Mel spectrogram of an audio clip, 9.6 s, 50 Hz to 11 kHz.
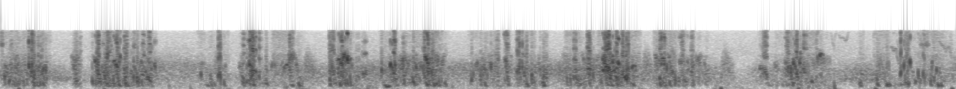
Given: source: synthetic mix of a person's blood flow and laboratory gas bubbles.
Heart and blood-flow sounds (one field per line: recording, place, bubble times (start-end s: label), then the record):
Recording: Doppler ultrasound of blood flow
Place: subclavian vein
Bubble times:
0.00-0.52 s: bubbles
0.70-0.82 s: bubbles
0.89-1.59 s: bubbles
1.97-2.29 s: bubbles
2.38-3.06 s: bubbles
3.29-3.69 s: bubbles
3.79-4.51 s: bubbles
4.67-5.50 s: bubbles
5.63-6.42 s: bubbles
6.54-7.10 s: bubbles
7.56-8.32 s: bubbles
8.57-8.63 s: bubbles
8.73-9.47 s: bubbles
From the record:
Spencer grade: 4 (maximum detectable bubble signal sounding continuously throughout systole and diastole of every cardiac period, and overriding the amplitude of the normal cardiac signals)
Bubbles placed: anywhere in the cardiac cycle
